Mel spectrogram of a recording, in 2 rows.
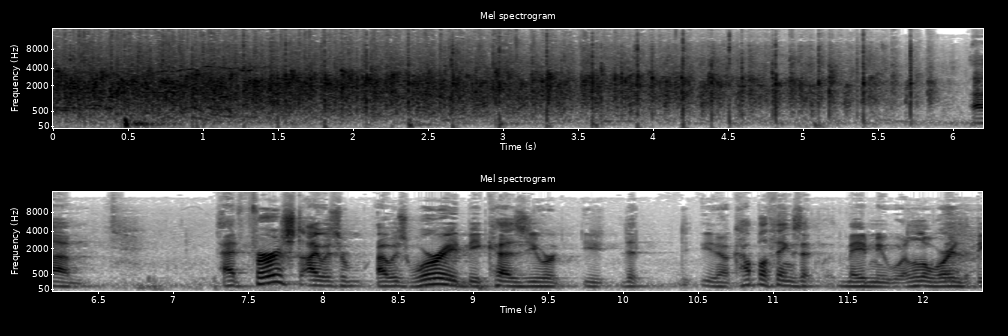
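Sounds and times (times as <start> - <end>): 
audience applause: 0.0 - 6.0
speech: 7.6 - 12.3.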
